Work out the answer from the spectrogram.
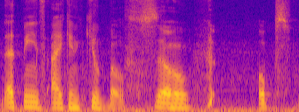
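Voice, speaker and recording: A man's voice: medium pitch, slow pace, darkish tone. A man with hiccups giving casual, chatty live commentary while playing a space game, often stumbling and correcting himself. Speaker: mobile space game player.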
